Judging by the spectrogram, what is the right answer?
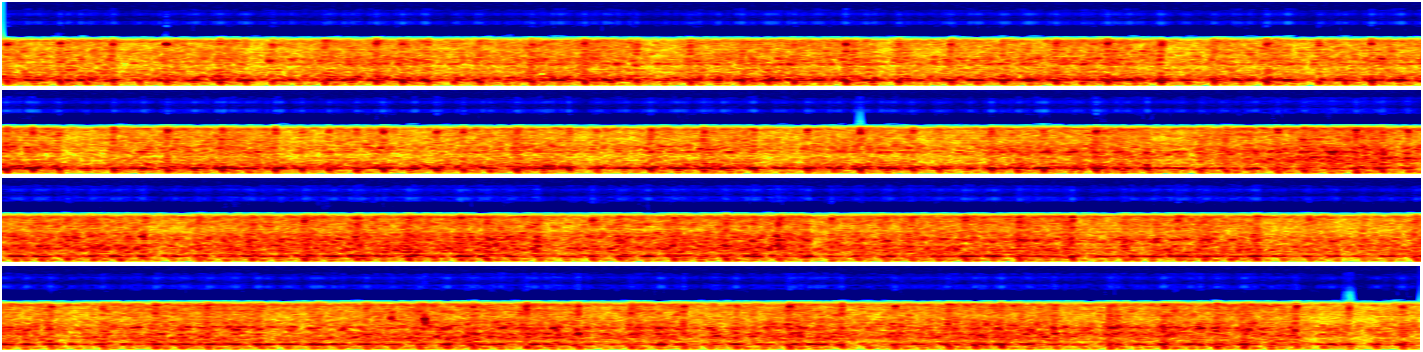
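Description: Scott stationary engine running steadily while belt-driving a dynamo, which puts load on the engine. The sound is an even, rapid beat with a constant tone.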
